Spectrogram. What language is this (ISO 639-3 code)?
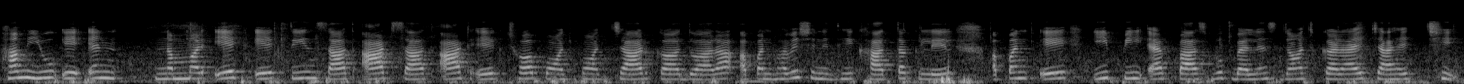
mai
